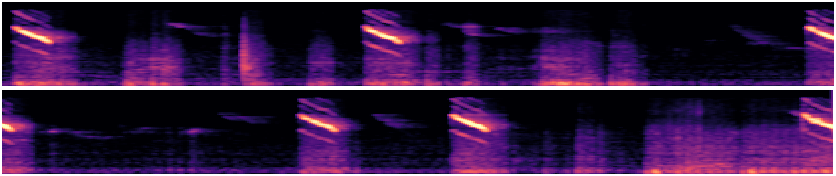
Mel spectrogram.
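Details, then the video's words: Dakun-style lure call of an Oriental white-eye from Bali, meant to stimulate other white-eyes: high, thin downslurred whistles at irregular intervals, interspersed with soft low knocks and rustling. "CALL PLECI DAKUN BALI"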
